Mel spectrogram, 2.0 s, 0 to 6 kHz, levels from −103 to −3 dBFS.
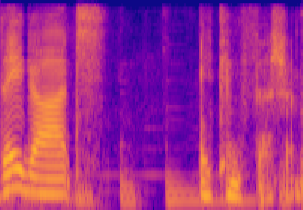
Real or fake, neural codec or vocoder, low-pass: fake; codec, 44.1 kHz, 3.4 kbps, Pupu-Codec; 5.4 kHz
